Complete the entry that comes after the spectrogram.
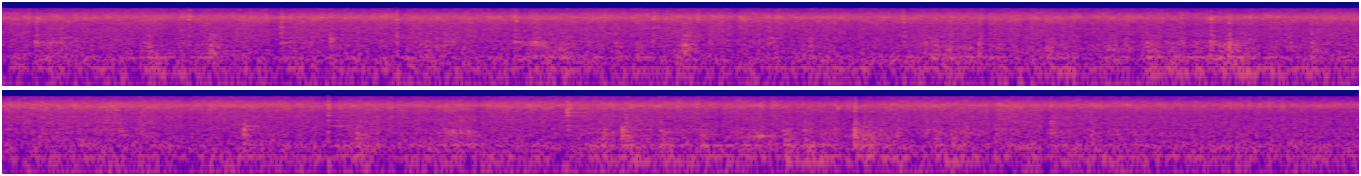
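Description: Chicken pieces frying in hot oil in a metal wok, a steady sizzle, while a slotted metal spatula stirs and scrapes them around the pan with scattered light scrapes and taps.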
